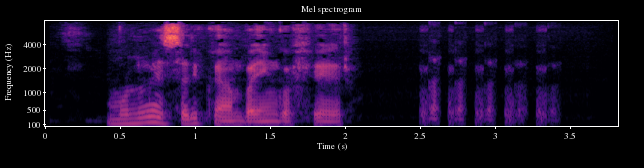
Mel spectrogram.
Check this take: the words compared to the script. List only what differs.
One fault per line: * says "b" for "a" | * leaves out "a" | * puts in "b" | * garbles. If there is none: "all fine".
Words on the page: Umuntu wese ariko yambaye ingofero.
all fine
